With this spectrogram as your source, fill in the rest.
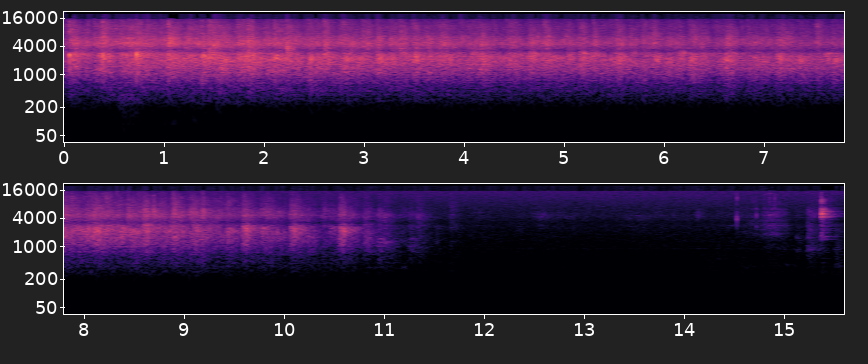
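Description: An audience at a National Sadhana Meeting applauds after a talk: about ten seconds of full, steady clapping that thins and dies away into near silence, with a few faint clicks at the end.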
